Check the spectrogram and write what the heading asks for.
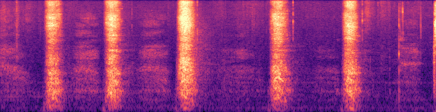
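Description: A woman blowing five short, sharp puffs of breath onto wet watercolour paint on a journal page, pushing the paint into spreading streaks.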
